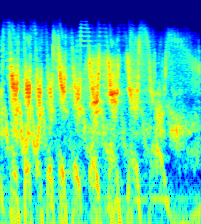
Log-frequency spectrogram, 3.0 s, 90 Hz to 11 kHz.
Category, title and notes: Soundscapes > Synthetic / Artificial
LFO Birdsong 38
massive, Birdsong, LFO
